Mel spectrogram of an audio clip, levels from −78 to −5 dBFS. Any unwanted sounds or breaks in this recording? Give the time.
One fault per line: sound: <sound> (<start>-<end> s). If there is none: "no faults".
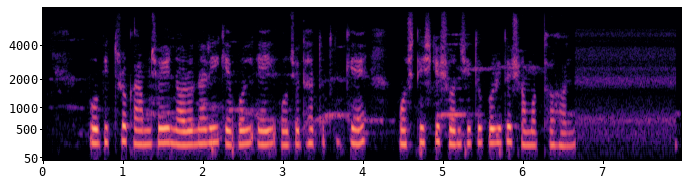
no faults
